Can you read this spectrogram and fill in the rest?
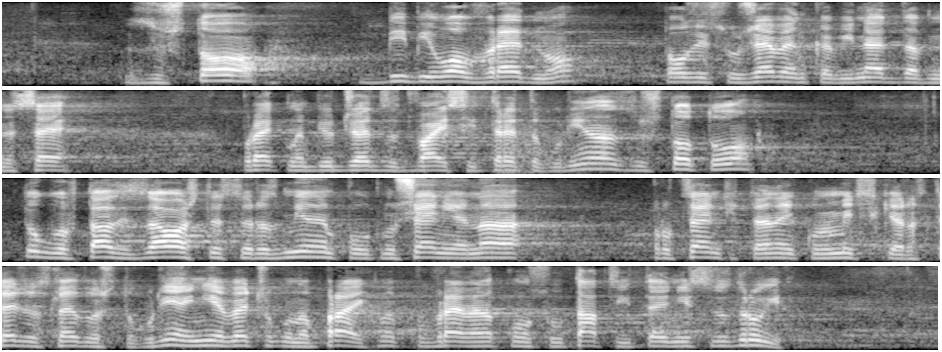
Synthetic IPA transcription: zɐʃt̪ɔ | bibilˠɔvɾɛd̪no | t̪ɔzislˠuʒɛβɛnkɐbinɛt̪̚d̪ɐvnɛsɛ | pɾoɛk̚t̪nɐbjʊd͡ʒɛt̪zɐd̪vajsɛit̪ɾɛt̪əɡod̪inəzɐʃt̪ɔt̪o | t̪ukvɐft̪azizalˠəʃt̪ɛsɛɾɐzminɛmpoːt̪noʃɛniɛnɐ | pɾot̪sɛnt̪it̪ɛnɐikonomit͡ʃɛ̥sk̟iəɾɐst̪ɛʒzɐslɛd̪vəʃt̪ə̥t̪əɡod̪inəiniɛvɛt͡ʃɛɡonɐpɾavixmɛpovɾɛmɛnɐkonsulˠt̪at̪siːt̪ɛnisɐzd̪ɾuɡ̟i

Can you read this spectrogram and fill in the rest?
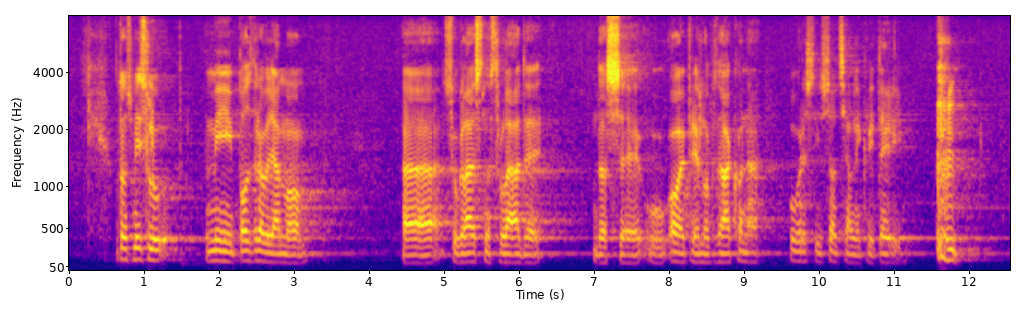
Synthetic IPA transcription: ut̪o̞msmiːslumiːpo̞zd̪ɾaʋʎamo̞ | suɡlaːsnost̪ʋlaːd̪e̞ | d̪ase̞uo̞ʋajpɾjed̪lo̞ɡzaːko̞na | uʋr̩st̪iso̞t̪sialnikɾit̪e̞ːɾḭ

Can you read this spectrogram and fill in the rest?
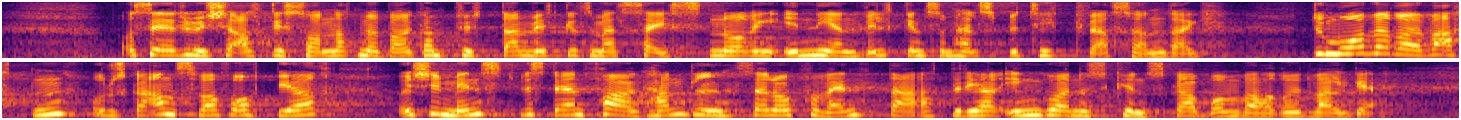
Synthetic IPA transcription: ʔɔ̰sɔɛd̪ʉɪçːəɑlt̪iːsɔnːɑt̪mɛbɑːʁəkʰɑnpʰʉt̪ːɑɛnʋɪlkənsɔmhɛlst̪sæɪst̪n̩oːɾɪŋɪnːɪɛnʋɪlkənsɔmɦɛlst̪̚bʉt̪ʰɪkːʋæːʁsœnd̪ɑːɡ | d̪̥ʉmɔʋæːɾəøːʋəɑt̪ːn̩ɔd̪ʉskɑʔɑnsʋɑːʁfɔɾɔpːjøːɾɔɪçːəmɪnst̪ʋɪsd̪ɛæɾɛnfɑːɡɦɑnd̪l̩sɔɛɾd̪ɛɔːɡfɔɾʋɛnt̪ɑ̰ʔɑt̪d̪ɪhɑɾʔɪnɡoːənəskʰʉnskɑːpɔmʋɑːɾəʉːt̪ʋɑlɡə̰

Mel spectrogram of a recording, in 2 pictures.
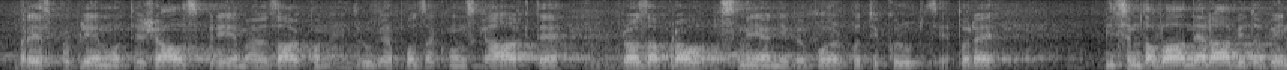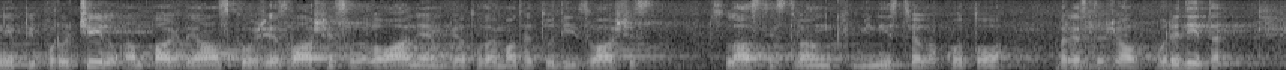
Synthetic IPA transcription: bɾɛspɾɔbleːmɔwt̪ɛʒawspɾɛjeːmajɔzaːkɔnaind̪ɾuːɡɛpod̪zakonskɛaːkt̪ɛpɾawzapɾawusmeːɾjɛniʋəbɔjpɾot̪ikoɾupt̪sijɛ̰t̪oːɾɛj | mislimd̪aʋlaːd̪anɛɾaːbid̪ɔbeːnixpɾipɔɾɔt͡ʃilampakd̪ɛjanskɔʒezʋaʃimsɔd̪ɛlɔʋanjɛmɡlet̪oːd̪aimaːt̪ɛt̪uːd̪iːzʋaʃi | last̪nist̪ɾaŋkminist̪ɾɛlaxkot̪obɾɛst̪ɛʒawuɾɛd̪iːt̪ɛ

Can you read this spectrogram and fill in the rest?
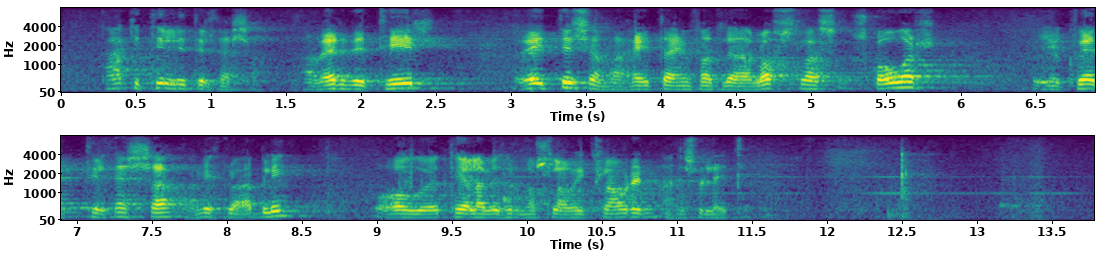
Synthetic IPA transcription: t̪ʰaːcɪt̪ʰɪlːɪt̪ʰɪlθɛsːa | θaðvɛɾðɪt̪ʰɪl | veːjt̪ɪɾ̥sɛmaðɦeːjt̪aejnfat̪lɛɣalɔfslasːkoːwaɾ̥ | jɛkʰvɛːt̪t̪ʰːɪlθɛsːaawmɪhklʏa̰plɪ | ɔɣt̪ʰɪlaðvɪðθʏɾʏmaslaːwikʰlaːwɾɪnaθɛsːʏlḛːjt̪ɪ̥

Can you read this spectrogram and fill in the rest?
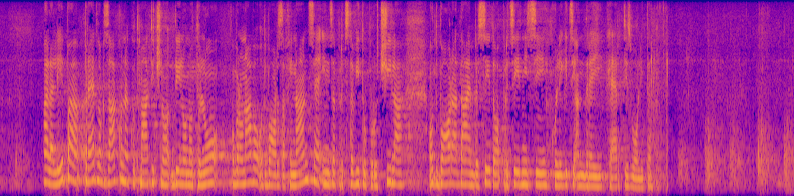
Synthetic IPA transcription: xʋaːlaljeːpapɾɛːd̪lɔɡzaːkɔnakɔt̪maːt̪it͡ʃnɔd̪eːlɔwnɔt̪ɛloːɔbɾawnaːʋawɔd̪bɔɾzafinant̪sɛʔinzapɾɛt̪st̪aʋiːt̪ɛwpɔɾɔt͡ʃiːla | ɔd̪bɔːɾad̪aːjɛmbɛseːd̪ɔpɾɛt̪seːd̪nit̪sikɔleːɡit̪siʔand̪ɾɛjikʰɛɾt̪izʋoːlit̪ɛ

